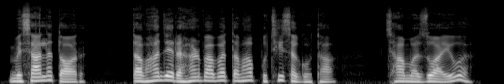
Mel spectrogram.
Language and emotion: Sindhi, neutral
